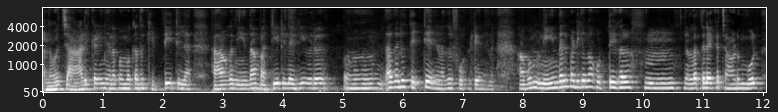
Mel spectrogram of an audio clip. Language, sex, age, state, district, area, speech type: Malayalam, male, 18-30, Kerala, Kollam, rural, spontaneous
